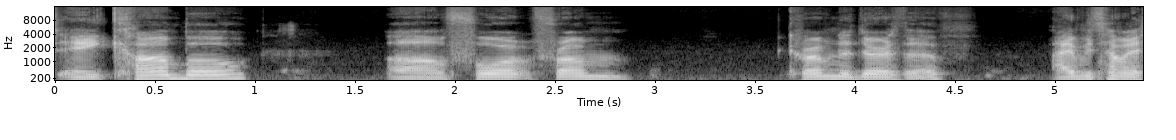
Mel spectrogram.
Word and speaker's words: Curam Nadurtha: So it's a combo from Curam Nadurtha.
